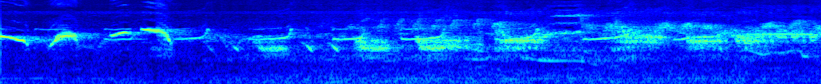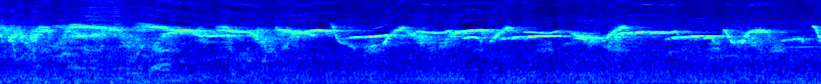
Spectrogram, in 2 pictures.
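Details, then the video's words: Hwamei, bright golden with a large tail and active wings, in contest song (hót đấu); a brief sharp burst, then a sustained, tumbling flow of rapid whistled notes and short chirps with barely a pause. "Họa mi hót đấu"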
